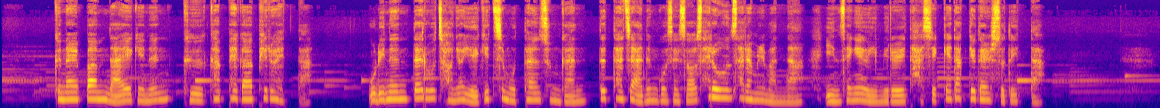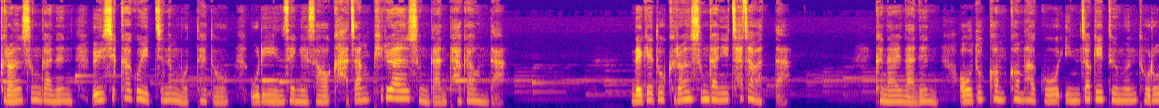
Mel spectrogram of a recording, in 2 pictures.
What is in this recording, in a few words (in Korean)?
소설 차분한; 세상끝의카페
